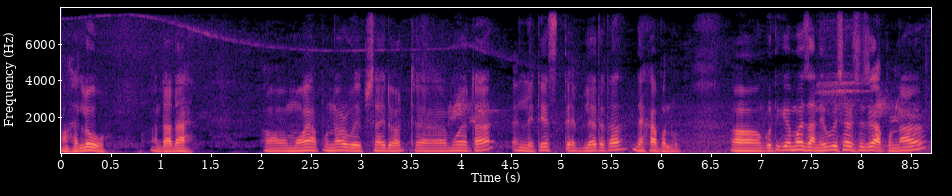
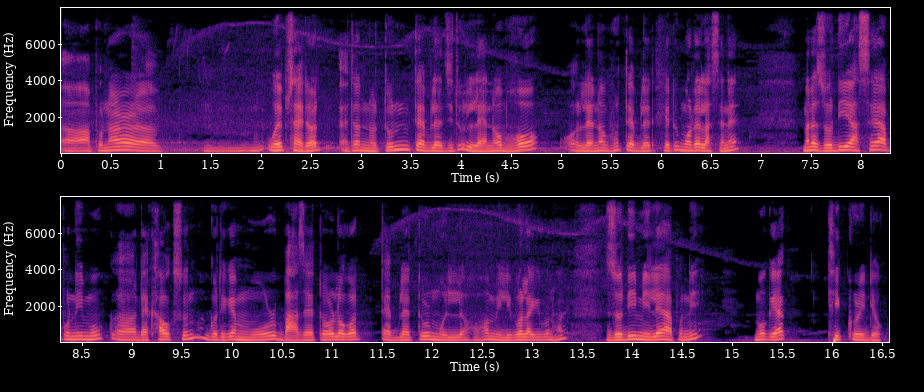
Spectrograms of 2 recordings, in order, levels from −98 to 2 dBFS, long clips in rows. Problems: none marked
